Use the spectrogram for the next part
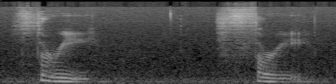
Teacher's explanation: The rest of the mouth remains relaxed. For the thr consonant cluster, the lips will begin to move into position for the r while the th is being made.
